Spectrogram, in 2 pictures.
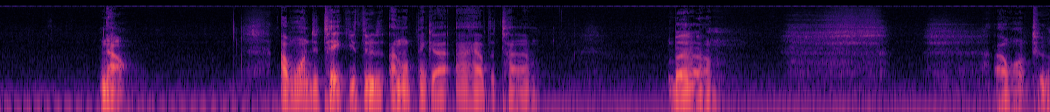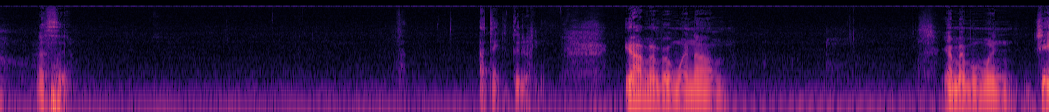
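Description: A middle-aged man speaks slowly and solemnly into a microphone, pausing often.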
